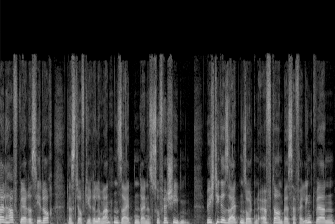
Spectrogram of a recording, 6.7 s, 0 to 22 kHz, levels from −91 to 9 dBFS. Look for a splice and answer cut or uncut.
cut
